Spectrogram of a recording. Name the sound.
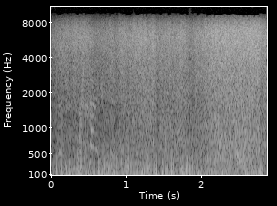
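ocean waves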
